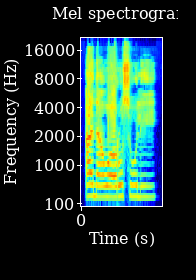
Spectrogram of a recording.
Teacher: کلمت انا کے آخری میں مد الف ہے لیکن ہمیں مد کو ظاہر نہیں کرنا ہے. حرف النون کو صرف زبر سے پڑھ کے کلمت ورسولی پڑھیں گے.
